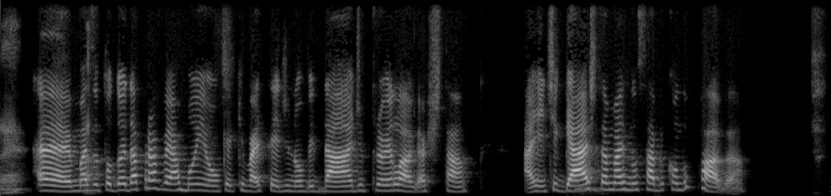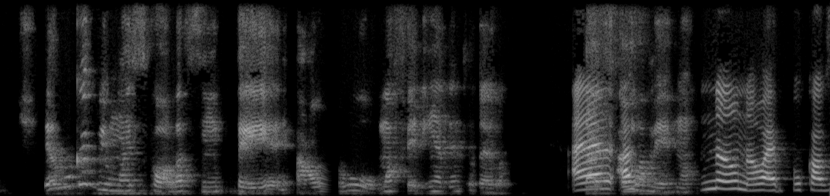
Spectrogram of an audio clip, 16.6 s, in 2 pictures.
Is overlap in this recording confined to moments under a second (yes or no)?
yes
